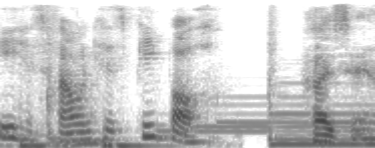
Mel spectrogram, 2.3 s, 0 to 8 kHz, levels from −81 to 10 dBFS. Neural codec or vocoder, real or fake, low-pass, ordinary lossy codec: none; real; 7.2 kHz; MP3, 48 kbps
